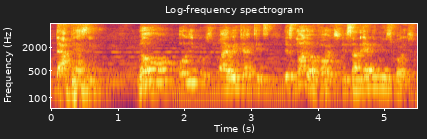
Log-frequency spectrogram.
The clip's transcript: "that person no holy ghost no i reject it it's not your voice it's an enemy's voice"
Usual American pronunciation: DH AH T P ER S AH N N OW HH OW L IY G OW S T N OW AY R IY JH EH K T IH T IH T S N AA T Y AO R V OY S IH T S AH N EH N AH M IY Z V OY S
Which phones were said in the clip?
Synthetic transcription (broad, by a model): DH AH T P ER S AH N N OW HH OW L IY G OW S N OW AY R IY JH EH T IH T IH T S N AA T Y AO V OY S IH T S AH N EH N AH M IY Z V OY S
